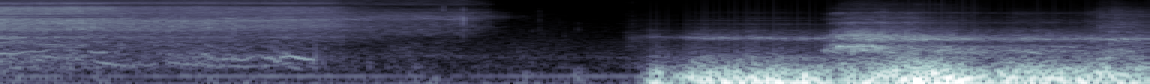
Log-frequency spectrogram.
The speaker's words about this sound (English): Let's do some deep breaths.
